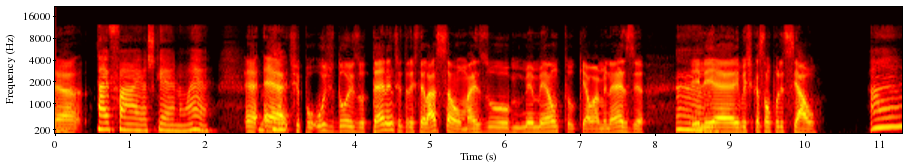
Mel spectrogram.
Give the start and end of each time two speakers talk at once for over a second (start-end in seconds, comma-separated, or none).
none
